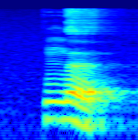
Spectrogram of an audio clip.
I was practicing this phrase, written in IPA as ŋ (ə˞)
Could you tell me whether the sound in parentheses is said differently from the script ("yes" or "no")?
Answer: yes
